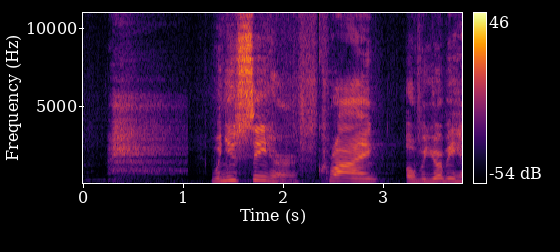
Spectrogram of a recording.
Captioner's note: sighs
